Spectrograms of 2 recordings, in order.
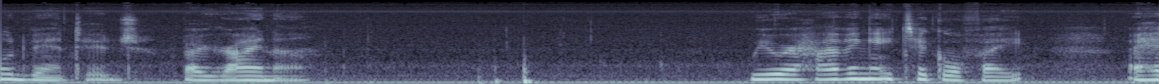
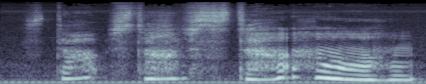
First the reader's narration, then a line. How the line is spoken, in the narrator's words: she begged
